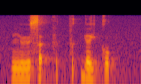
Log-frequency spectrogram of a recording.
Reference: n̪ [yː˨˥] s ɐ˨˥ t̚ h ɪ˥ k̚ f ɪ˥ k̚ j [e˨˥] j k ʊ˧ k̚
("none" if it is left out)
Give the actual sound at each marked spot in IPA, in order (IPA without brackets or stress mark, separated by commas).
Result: yː˨˥, e˧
